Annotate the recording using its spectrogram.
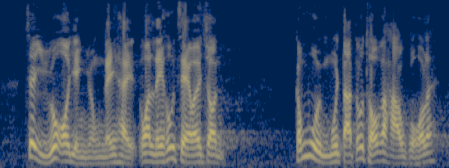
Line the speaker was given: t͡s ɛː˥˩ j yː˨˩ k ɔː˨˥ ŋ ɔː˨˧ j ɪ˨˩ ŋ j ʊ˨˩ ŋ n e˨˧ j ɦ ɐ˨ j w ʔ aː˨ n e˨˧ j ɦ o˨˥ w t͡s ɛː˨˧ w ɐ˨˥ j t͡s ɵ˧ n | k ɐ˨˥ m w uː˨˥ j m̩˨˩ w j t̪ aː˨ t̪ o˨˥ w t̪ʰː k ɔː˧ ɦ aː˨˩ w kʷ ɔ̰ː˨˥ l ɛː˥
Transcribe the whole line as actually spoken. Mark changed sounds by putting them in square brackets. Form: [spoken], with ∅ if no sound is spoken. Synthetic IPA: t͡s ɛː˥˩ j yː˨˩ k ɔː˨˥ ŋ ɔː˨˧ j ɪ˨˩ ŋ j ʊ˨˩ ŋ n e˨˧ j ɦ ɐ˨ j w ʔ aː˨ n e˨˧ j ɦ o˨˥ w t͡s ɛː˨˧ w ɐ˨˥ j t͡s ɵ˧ n | k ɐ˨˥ m w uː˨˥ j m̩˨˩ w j t̪ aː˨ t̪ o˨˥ w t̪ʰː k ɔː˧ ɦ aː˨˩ w kʷ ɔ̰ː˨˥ l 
